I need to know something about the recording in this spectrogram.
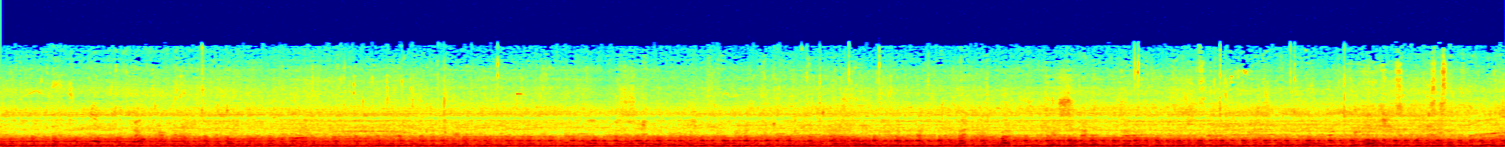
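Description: A steady mechanical hum holding one pitch throughout, under the indistinct chatter of people talking in the background.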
